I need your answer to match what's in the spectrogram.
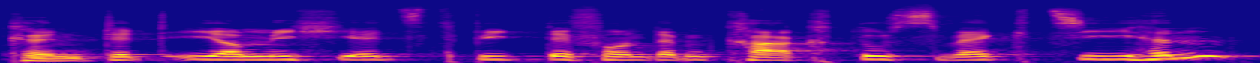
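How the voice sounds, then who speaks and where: A man doing a squeaky, timid little boy dragon. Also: steady tone, slow. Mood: sheepish. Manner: timid, pleading. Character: small, clumsy boy dragon, a big eater. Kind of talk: children's audiobook.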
